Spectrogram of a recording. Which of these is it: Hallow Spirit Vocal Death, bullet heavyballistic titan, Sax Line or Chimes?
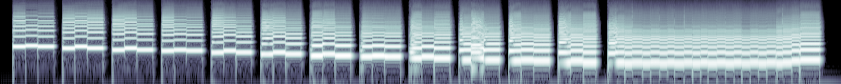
Sax Line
